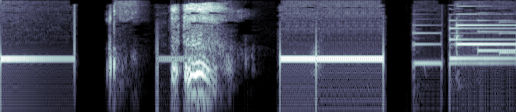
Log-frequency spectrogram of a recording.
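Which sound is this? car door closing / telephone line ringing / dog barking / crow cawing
telephone line ringing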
